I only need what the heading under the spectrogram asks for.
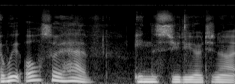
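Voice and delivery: put-on stage hypnotist voice and intonation. Radio host introducing tonight's studio guest, in a hypnotist voice. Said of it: "this is my hypnotist voice".

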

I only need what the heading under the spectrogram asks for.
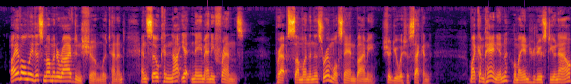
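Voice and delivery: ordinary delivery

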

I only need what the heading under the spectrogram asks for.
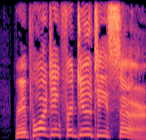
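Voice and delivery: very high-pitched robotic voice. Reading a robot's arrival line in Mech 3's high-pitched mechanical voice. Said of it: "said Mech 3 in his high-pitched mechanical voice".

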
